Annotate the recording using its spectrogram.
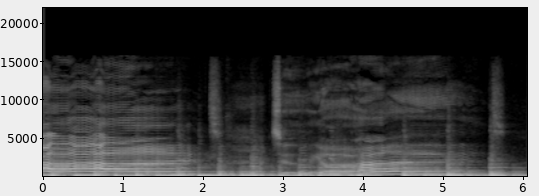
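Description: Female jazz vocalist holding long, wavering sung notes over plucked jazz guitar accompaniment, with a short gap in the voice about halfway through.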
